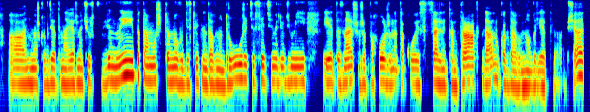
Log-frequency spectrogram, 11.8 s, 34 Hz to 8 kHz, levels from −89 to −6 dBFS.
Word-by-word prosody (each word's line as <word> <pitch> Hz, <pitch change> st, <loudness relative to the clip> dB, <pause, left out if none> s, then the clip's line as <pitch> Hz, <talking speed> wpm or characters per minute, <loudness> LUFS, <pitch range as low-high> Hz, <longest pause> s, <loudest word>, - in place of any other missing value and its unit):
а, 140 Hz, 0 st, +1 dB
немножко 145 Hz, -1 st, -2 dB
где-то, 140 Hz, -1 st, -2 dB
наверное, 140 Hz, +1 st, 0 dB
чувство 145 Hz, -1 st, -7 dB
вины, 165 Hz, +8 st, +6 dB
потому 160 Hz, -3 st, +1 dB
что, 150 Hz, -2 st, -2 dB
ну, 150 Hz, 0 st, +2 dB
вы 140 Hz, -1 st, -1 dB
действительно 140 Hz, +1 st, -3 dB
давно 140 Hz, -1 st, 0 dB
дружите 165 Hz, +3 st, +1 dB
с -, -, -11 dB
этими 155 Hz, 0 st, 0 dB
людьми. 155 Hz, 0 st, -1 dB, 0.3 s
И -, -, -3 dB
это, 145 Hz, -1 st, +1 dB
знаешь, 150 Hz, +2 st, 0 dB
уже 140 Hz, 0 st, -3 dB
похоже 145 Hz, -1 st, +1 dB
на 135 Hz, -1 st, -5 dB
такой 140 Hz, -1 st, -4 dB
социальный 135 Hz, 0 st, -1 dB
контракт, 155 Hz, +5 st, +2 dB
да, 140 Hz, +2 st, +1 dB
ну, 175 Hz, -1 st, -5 dB
когда 130 Hz, -3 st, -2 dB
вы 120 Hz, 0 st, -4 dB
много 125 Hz, +1 st, -1 dB
лет 125 Hz, -1 st, -2 dB
общались, 180 Hz, +10 st, 0 dB
145 Hz, 165 wpm, -22 LUFS, 135-155 Hz, 0.3 s, вины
